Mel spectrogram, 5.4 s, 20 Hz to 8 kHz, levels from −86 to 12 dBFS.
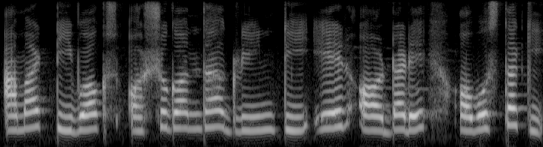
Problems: constant background noise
